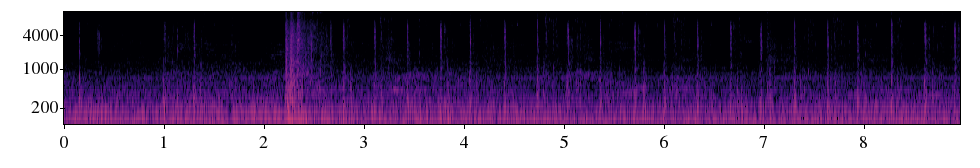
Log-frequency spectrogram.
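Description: Footsteps walk quickly along a paved path.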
